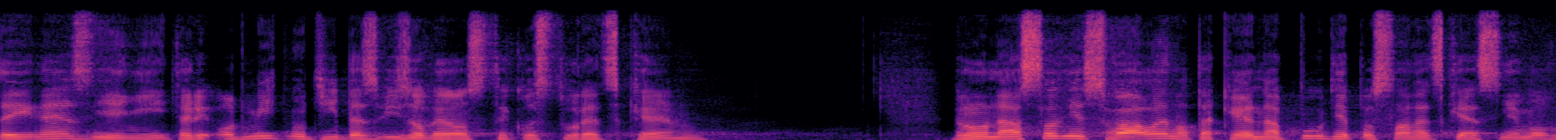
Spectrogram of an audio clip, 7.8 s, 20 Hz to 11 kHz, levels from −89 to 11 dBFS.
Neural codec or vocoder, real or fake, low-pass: codec, 44.1 kHz, 2.6 kbps, DAC; fake; 9.9 kHz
